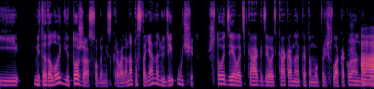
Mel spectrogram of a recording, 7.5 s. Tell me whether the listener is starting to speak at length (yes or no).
yes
